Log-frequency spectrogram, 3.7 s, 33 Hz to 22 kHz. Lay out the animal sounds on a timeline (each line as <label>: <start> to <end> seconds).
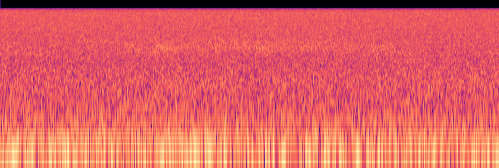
Red-eyed Vireo (Vireo olivaceus): 0.0 to 3.7 seconds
